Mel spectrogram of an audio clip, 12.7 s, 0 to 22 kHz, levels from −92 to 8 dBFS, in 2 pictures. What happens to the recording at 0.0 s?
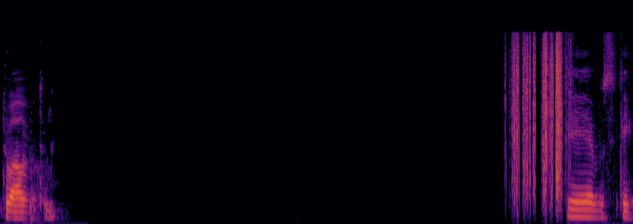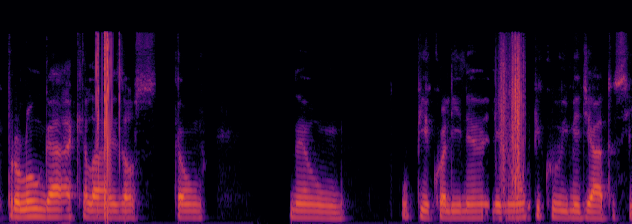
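Nothing goes wrong at 0.0 s: the audio is intact, with no dropout, click or distortion at that point.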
